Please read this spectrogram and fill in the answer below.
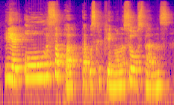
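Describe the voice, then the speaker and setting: High-voiced woman reading to children, roomy echo. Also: normal speed. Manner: expressive, addressing young children with questions. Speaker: primary teacher reading a storybook aloud. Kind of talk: children's storybook read-aloud. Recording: roomy echo, distant microphone.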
